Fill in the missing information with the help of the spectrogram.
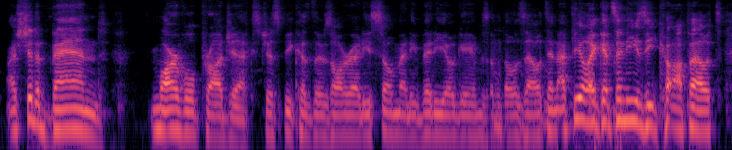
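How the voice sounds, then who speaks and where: A man's voice: medium pitch, moderate pace, fairly bright tone. A man hosting and moderating a podcast draft in casual, bantering chat.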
